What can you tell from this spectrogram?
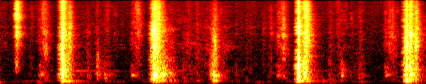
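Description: A partly filled plastic water bottle being flipped and knocking down on a tabletop: about six sharp knocks in irregular succession, roughly half a second to a second apart.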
